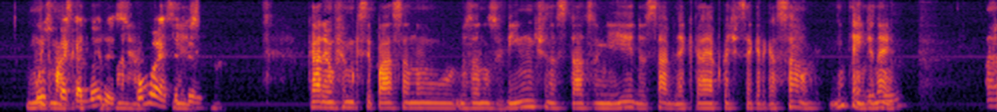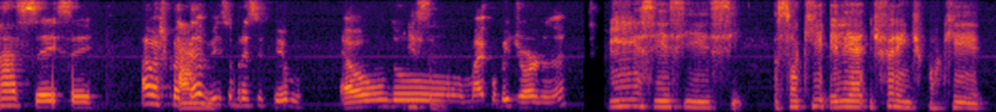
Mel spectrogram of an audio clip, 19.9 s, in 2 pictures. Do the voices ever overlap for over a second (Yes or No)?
Yes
